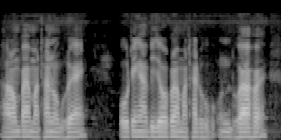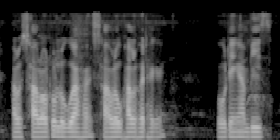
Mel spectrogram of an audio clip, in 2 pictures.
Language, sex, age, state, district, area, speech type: Assamese, male, 45-60, Assam, Dhemaji, rural, spontaneous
